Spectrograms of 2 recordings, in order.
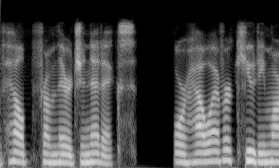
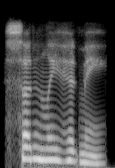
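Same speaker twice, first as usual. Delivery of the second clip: usual speaking voice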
